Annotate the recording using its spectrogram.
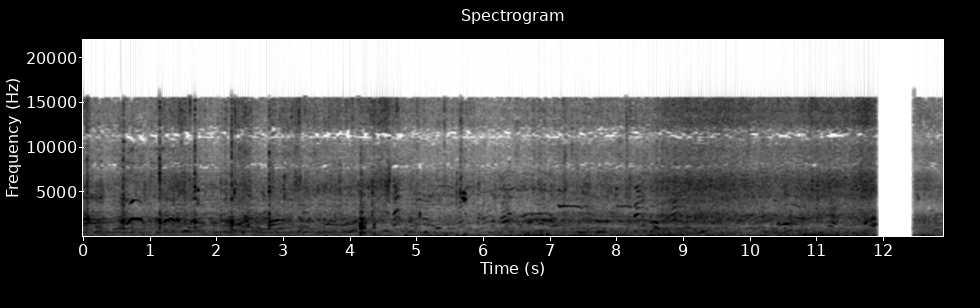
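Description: A crowd of people chatter on a busy beach.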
